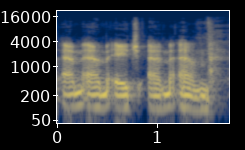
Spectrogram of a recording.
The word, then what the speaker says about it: mmhmm: but it's spelled M-M-H-M-M, so it's just pronounced mm-hmm, which is...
